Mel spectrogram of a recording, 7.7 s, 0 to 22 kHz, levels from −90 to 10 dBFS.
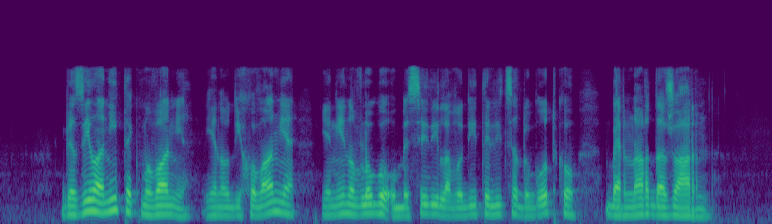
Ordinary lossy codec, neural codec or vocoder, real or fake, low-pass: none; codec, 16 kHz, 4 kbps, X-Codec, HuBERT features, trained on general audio; fake; 7.2 kHz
